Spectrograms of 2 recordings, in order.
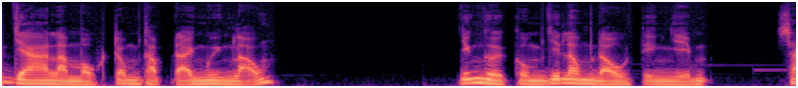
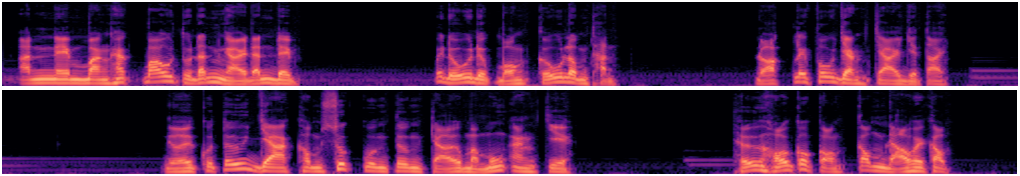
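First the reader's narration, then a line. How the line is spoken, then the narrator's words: Angry. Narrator (Vietnamese): Báo ca tức giận nói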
